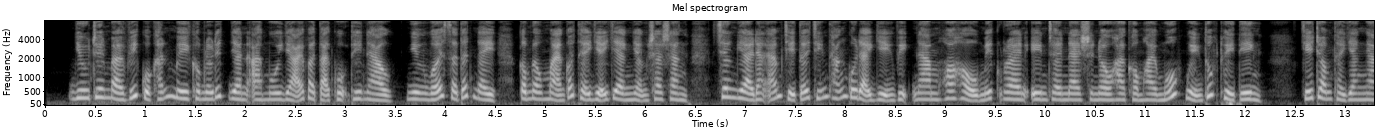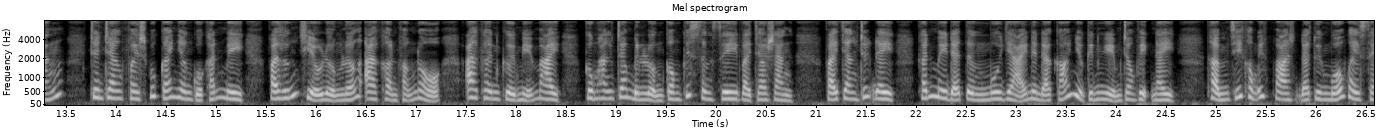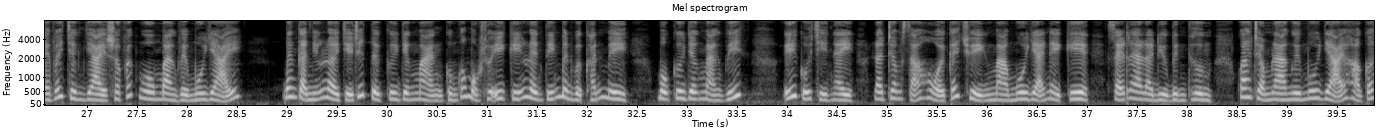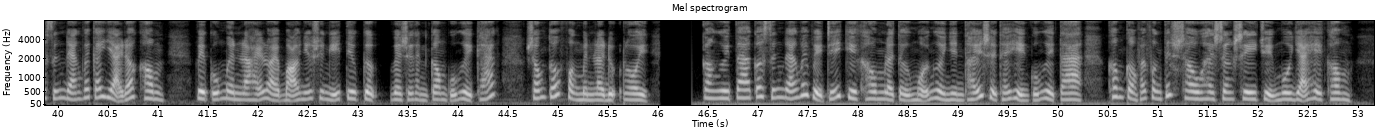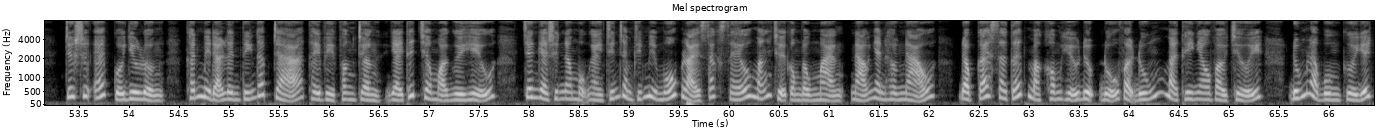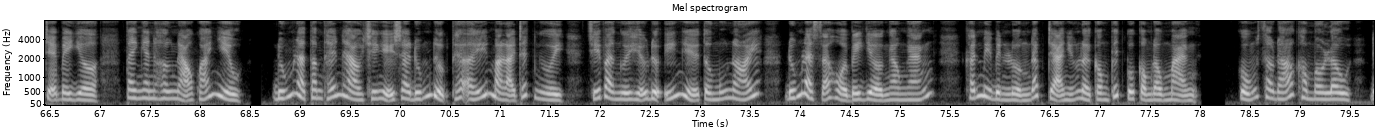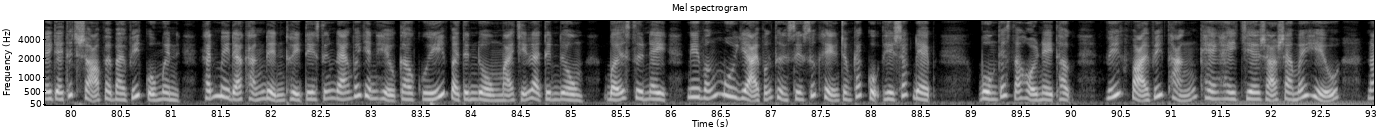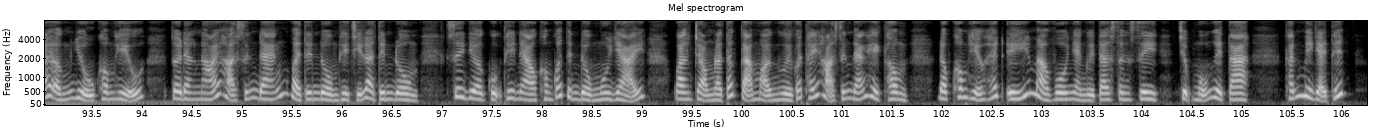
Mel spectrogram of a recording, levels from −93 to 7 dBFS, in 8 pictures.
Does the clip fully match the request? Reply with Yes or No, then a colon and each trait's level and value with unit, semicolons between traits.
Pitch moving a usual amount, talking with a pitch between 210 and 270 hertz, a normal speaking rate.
No: average, 4.2 semitones; high, 240 Hz; fast, 290 wpm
